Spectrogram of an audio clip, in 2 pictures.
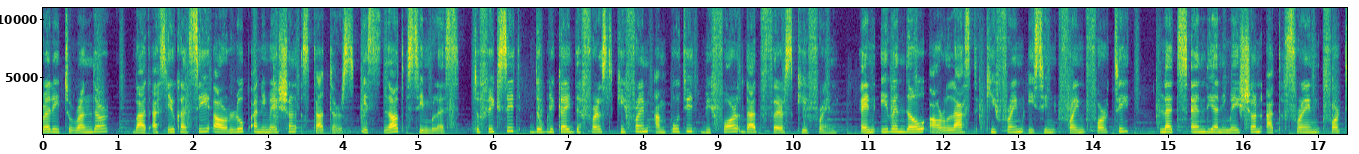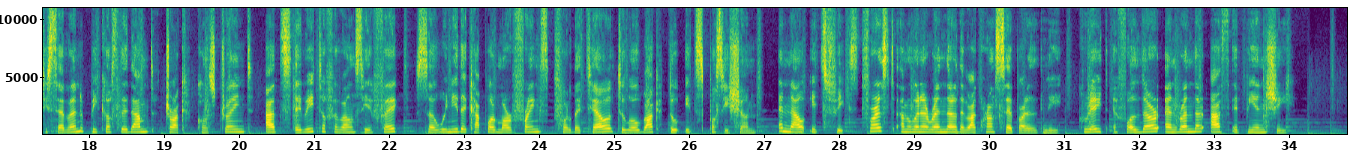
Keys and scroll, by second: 5.2 shift+d, 13.0-13.4 typing, 14.2 Return.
